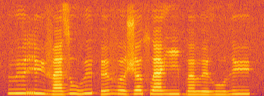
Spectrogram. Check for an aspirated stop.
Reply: absent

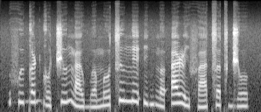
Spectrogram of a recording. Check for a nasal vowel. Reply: absent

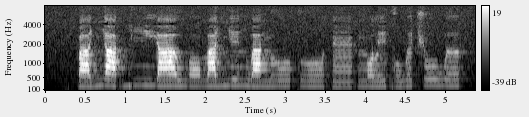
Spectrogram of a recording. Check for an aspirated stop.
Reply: absent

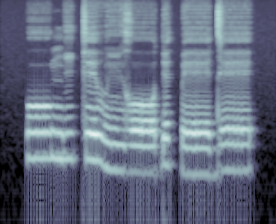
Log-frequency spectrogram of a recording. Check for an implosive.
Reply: present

